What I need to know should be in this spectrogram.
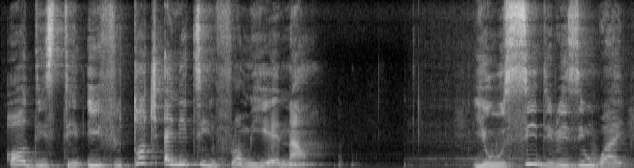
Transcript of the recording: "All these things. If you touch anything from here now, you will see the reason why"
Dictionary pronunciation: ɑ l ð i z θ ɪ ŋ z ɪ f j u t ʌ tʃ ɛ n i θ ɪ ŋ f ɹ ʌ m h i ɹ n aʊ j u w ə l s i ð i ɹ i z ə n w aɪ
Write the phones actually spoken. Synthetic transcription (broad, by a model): ɑ l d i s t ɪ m ɪ f j u t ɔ tʃ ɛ n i t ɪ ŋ f ɹ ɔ m h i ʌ n aʊ j u w ə l s i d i ɹ i z ə n w aɪ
